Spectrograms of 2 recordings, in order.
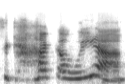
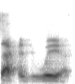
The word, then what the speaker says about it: Sacagawea: it wrong but i i learned to pronounce it as sacagawea but um you're probably pronouncing your your pronouncing is probably more correct than mine there's there's several ways to pronounce it and there's at least three ways to write it and clark wrote every one of them wrong i'll just say he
